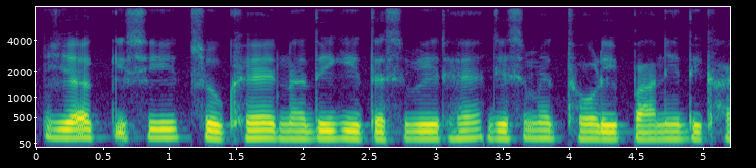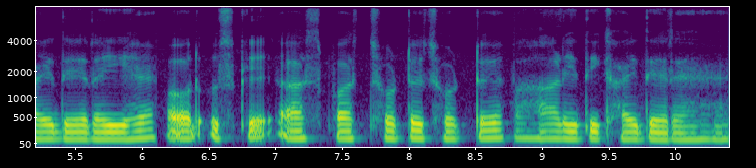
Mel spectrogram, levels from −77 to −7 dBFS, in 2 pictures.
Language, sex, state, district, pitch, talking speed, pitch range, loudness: Hindi, male, Bihar, Saran, 120 Hz, 130 wpm, 115-125 Hz, -17 LUFS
